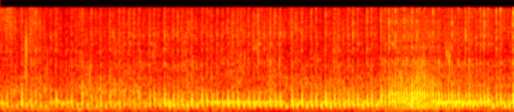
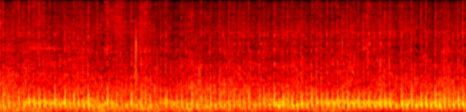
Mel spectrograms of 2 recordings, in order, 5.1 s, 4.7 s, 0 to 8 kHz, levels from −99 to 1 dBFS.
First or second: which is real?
first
